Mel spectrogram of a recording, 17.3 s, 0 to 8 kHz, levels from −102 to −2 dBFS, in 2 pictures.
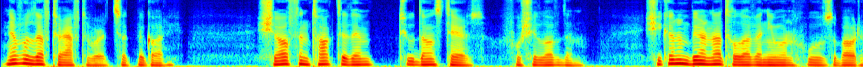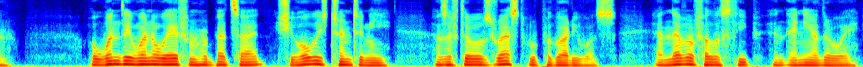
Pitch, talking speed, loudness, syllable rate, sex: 120 Hz, 200 wpm, -18 LUFS, 6.0 syllables/s, male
